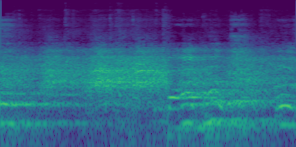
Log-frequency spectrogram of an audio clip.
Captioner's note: CUNY players chanting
